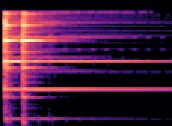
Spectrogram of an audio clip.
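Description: Bell-ding sound effect for a subscribe-button bell animation: a bright ding struck twice in quick succession right at the start, then ringing on and slowly fading.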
